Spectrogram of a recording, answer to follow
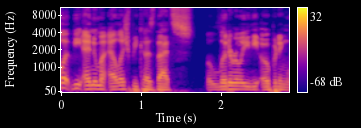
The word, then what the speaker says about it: Enuma Elish: epic, the Enuma Elish, also sometimes written Enuma Ellis with no H on the end. I'm fairly certain you're supposed to pronounce it Enuma Elish no matter what.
